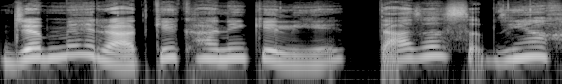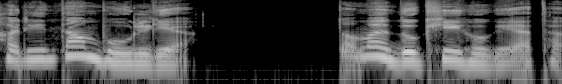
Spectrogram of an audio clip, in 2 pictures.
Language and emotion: Urdu, sad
